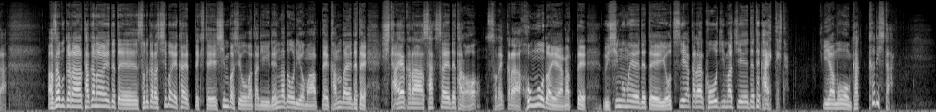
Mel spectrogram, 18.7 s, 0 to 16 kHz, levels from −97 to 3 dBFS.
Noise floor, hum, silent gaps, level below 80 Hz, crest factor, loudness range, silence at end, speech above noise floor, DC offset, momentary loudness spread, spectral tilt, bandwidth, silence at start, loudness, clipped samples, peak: -53 dBFS; none; none; -58 dBFS; 20 dB; 4 LU; 0.2 s; 32 dB; under 0.1%; 10 LU; -5 dB/octave; 15 kHz; 0 s; -20 LUFS; under 0.1%; 0 dBFS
